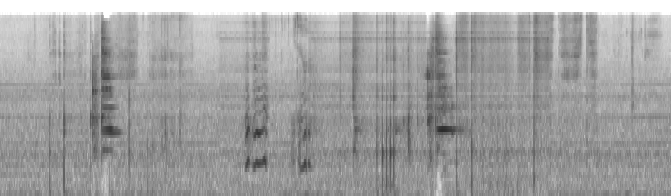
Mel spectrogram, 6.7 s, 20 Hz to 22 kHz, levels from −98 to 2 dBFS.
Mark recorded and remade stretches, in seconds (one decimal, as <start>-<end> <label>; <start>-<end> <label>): 0.0-2.2 recorded; 2.2-2.7 remade; 2.7-3.1 recorded; 3.1-5.5 remade; 5.5-6.7 recorded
